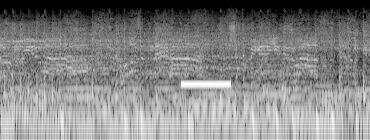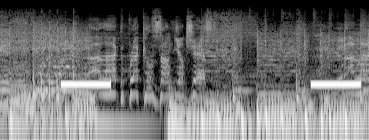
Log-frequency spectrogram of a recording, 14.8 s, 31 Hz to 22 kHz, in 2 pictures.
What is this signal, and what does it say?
Ringback tone (Europe, 425 Hz), with noise.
